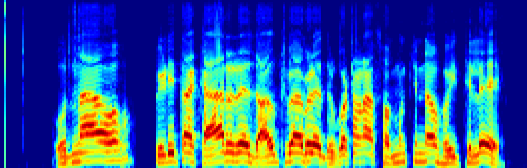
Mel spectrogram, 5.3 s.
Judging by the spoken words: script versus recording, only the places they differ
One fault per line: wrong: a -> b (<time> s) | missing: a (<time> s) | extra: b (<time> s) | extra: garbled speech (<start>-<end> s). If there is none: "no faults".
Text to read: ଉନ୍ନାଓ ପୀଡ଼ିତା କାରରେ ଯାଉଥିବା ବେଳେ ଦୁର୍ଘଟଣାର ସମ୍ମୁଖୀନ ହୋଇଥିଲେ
no faults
